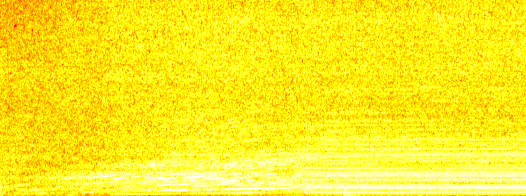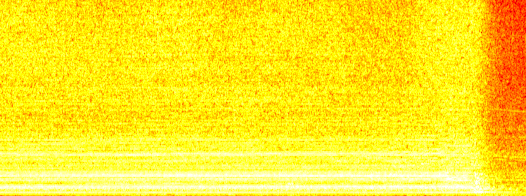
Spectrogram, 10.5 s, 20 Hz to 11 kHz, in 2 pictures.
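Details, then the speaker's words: Greenworks brushless electric pressure washer, 1.7 flow, on first test: smooth electric whine rising quickly in pitch, holding steady and even, then spinning down, like a Tesla reversing; normal healthy motor run. "i love that sounds a little it sounds like my tesla backing up"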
